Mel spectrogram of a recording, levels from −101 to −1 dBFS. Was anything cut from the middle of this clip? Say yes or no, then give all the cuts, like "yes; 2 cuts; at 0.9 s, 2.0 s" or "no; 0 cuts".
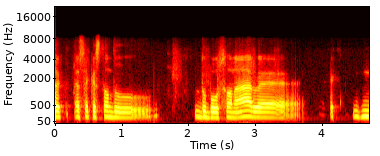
no; 0 cuts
